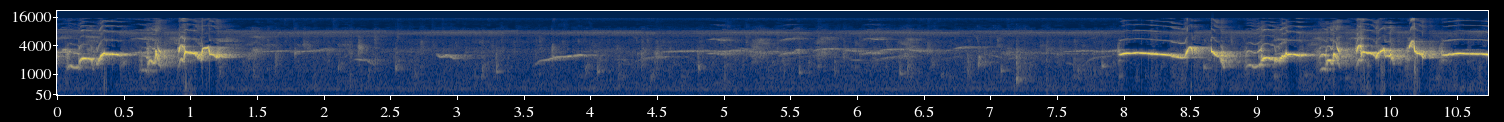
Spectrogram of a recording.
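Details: Morning song of an oriental magpie-robin as a lure: a loud burst of varied warbled whistles, a quieter stretch of faint distant notes, then another long loud run of rich, rapid whistled phrases.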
